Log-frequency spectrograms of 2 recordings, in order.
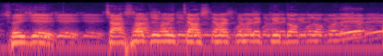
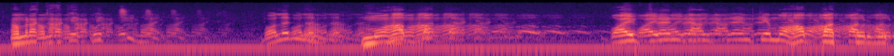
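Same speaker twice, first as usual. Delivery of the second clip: usual speaking voice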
